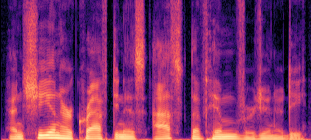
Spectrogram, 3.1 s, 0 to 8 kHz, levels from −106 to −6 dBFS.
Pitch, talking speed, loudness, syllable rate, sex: 105 Hz, 175 wpm, -17 LUFS, 5.1 syllables/s, male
